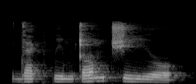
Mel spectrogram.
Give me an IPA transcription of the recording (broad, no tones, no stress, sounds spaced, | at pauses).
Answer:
d æ k p i m ʈ ʌ m t͡ʃ i o̯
